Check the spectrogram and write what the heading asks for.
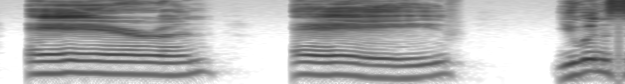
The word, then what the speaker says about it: Aave: I'm your host and yes I pronounced it a and I'm going to keep pronouncing it a I'm not doing this a Maria nonsense it's a because another person brought up a good point if we were talking Aon you know two A's Aon it's smooth right Aon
